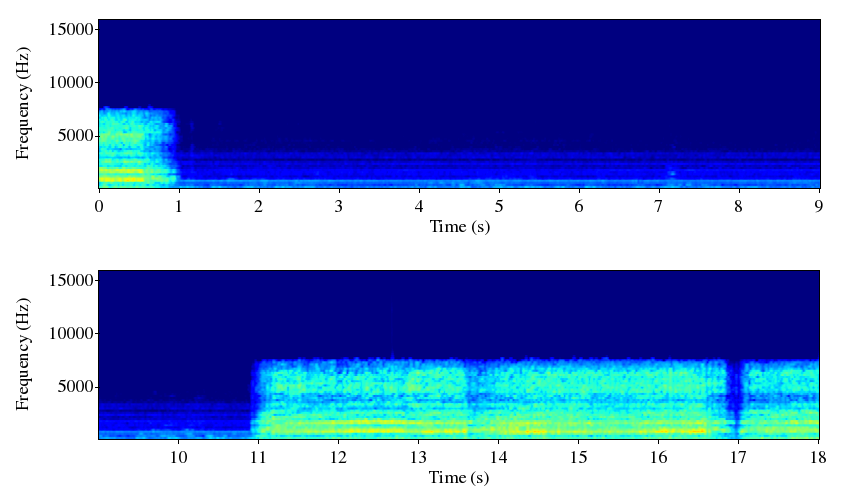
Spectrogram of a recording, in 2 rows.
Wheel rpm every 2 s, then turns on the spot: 110, 0, 0, 0, 0, 50, 200, 180, 140.
none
